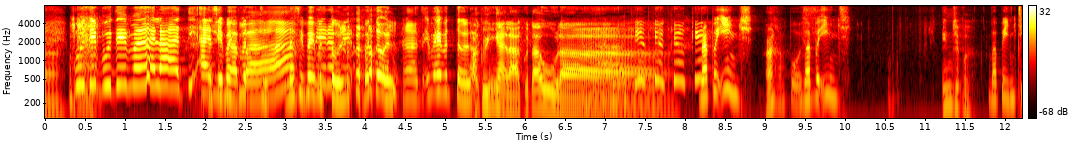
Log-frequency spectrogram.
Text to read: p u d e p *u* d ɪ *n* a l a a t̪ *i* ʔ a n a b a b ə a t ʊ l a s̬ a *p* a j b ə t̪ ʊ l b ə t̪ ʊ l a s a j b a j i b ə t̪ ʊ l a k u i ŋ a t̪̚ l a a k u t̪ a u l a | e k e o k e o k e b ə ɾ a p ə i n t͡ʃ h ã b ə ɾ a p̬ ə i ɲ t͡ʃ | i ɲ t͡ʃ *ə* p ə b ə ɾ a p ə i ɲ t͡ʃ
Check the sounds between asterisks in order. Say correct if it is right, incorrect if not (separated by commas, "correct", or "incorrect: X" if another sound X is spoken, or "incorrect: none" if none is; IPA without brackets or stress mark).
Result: correct, incorrect: m, correct, incorrect: b, incorrect: a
